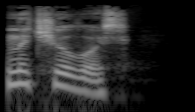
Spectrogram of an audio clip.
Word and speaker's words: началось: В этом глаголе ударение падает на последний слог, хотя в неопределенной форме глагола ударение стоит в другом месте — «начаться». Лингвисты приводят такую закономерность. Достаточно часто в возвратных глаголах ударение в прошедшем времени переходит на окончание. Например, «начаться» — «началось», как и в предыдущем примере с «приняться».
